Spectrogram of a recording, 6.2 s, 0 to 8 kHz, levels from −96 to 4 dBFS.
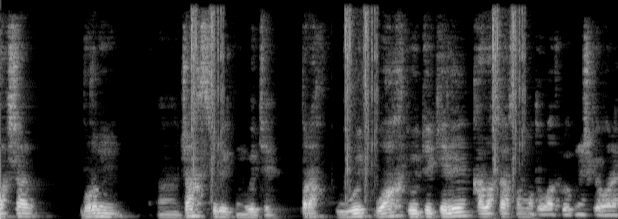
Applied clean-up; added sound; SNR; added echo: classical method WPE with log-MMSE.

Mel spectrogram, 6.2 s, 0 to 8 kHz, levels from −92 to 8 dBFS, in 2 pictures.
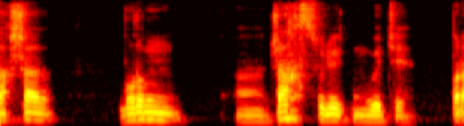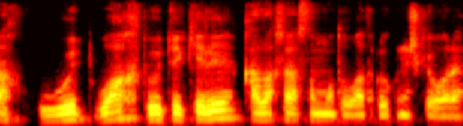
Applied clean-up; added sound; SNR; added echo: none; none; none; none.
